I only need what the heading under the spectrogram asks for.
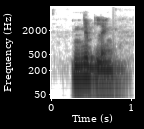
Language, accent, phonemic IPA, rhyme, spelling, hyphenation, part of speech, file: English, Southern England, /ˈnɪblɪŋ/, -ɪblɪŋ, nibling, nib‧ling, noun, LL-Q1860 (eng)-nibling.wav
- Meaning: Used especially as a gender-neutral term: the child of one's sibling or sibling-in-law; one's nephew or niece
